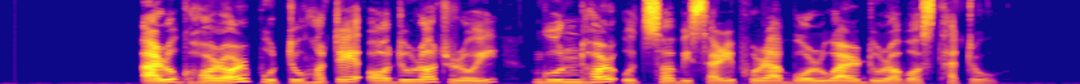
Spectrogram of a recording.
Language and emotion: Assamese, neutral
